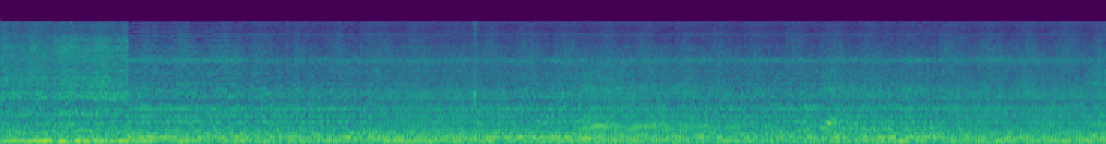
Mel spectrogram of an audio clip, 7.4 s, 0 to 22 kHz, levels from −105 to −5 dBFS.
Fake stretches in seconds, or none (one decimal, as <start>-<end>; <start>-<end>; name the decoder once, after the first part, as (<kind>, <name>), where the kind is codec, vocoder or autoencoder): 2.5-3.3 (vocoder, Vocos); 3.9-4.7; 6.3-7.4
